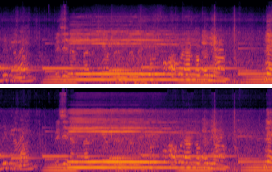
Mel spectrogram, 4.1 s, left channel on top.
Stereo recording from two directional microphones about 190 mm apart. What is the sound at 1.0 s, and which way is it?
Music, 60° right (ahead or behind).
